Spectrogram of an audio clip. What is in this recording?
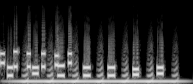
It's a mix of two DTMF tones with different duration, but the same tone/silence ratio. With lower amplitude, there is a sinus wave of 140Hz with wahwah effect.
